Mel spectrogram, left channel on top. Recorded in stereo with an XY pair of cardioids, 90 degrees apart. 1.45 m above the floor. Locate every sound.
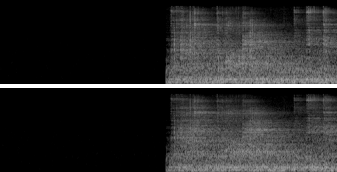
1.7 s cutlery clinking: 45° left, 4 m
